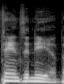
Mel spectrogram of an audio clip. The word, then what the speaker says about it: Tanzania: It's Tanzania, but what did I pronounce it last week? – You said Tunisia. – Yeah. – Or Tanzania. – Tanzania or something like that. Yeah, it's Tanzania. Sorry.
